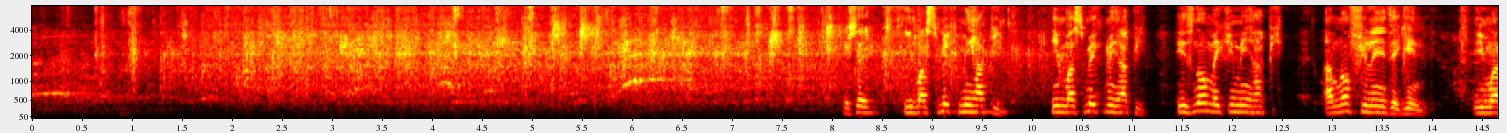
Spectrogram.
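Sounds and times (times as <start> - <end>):
clapping: 0.1 - 10.6
speech: 8.1 - 14.6.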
